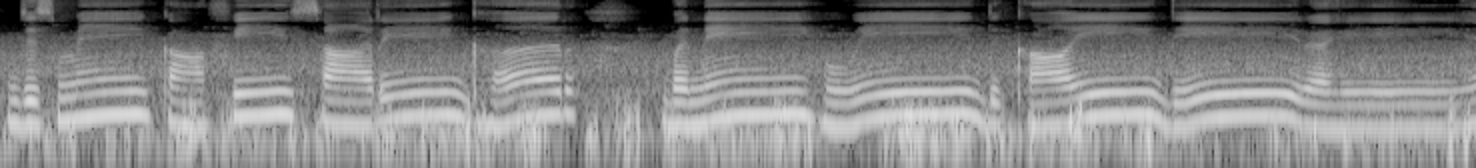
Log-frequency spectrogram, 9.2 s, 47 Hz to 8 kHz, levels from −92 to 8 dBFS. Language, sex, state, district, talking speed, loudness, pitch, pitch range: Hindi, female, Madhya Pradesh, Umaria, 60 wpm, -15 LUFS, 210 Hz, 175-235 Hz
